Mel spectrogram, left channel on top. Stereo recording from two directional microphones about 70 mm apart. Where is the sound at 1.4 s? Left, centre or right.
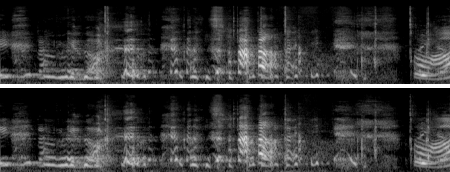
Left.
